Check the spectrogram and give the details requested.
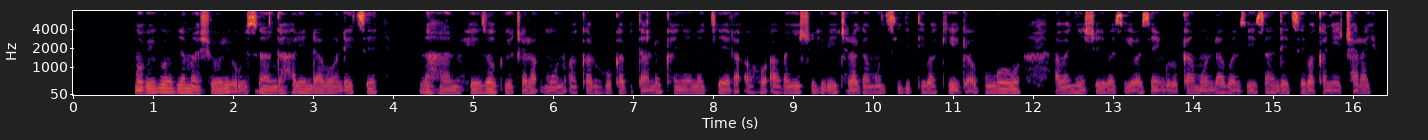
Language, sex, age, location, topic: Kinyarwanda, male, 18-24, Huye, agriculture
